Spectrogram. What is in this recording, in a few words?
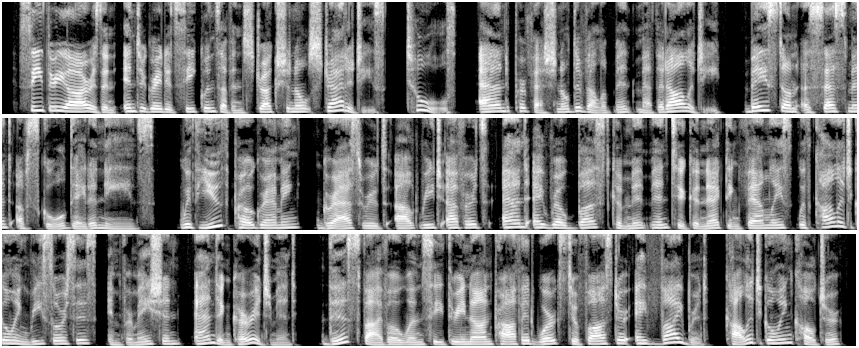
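US training, voice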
